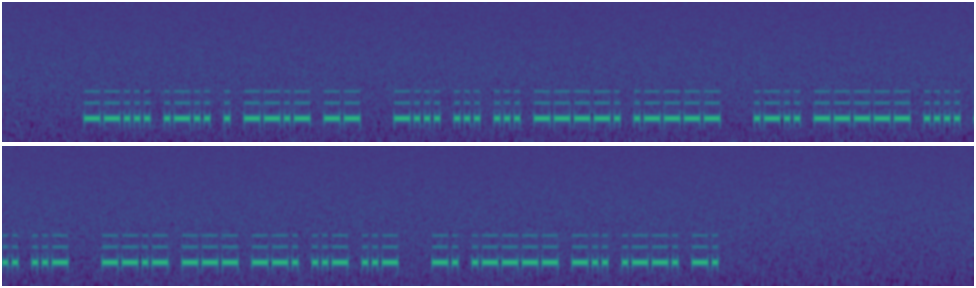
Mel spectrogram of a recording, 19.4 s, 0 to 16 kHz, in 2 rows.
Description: Morse code, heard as a keyed tone, machine-sent, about 24 wpm, 500 Hz. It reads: 7LEQM BSS91 L0HIU QOGUU N1DPN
